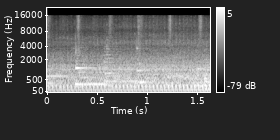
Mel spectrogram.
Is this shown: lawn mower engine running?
yes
